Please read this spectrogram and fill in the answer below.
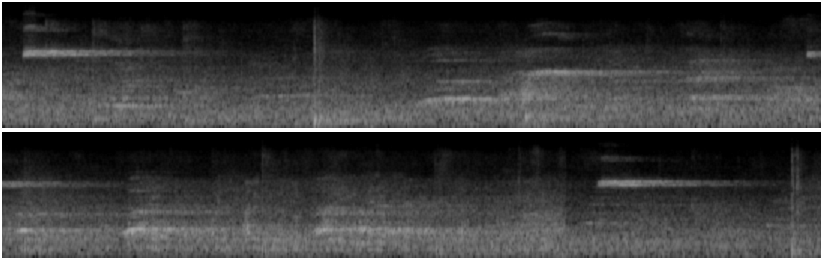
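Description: Ecuavoley rally on a wooden indoor court: players' shoes squeak on the floor again and again in short, high-pitched chirps, and a single sharp slap of the ball sounds about three seconds in, with voices in the hall underneath.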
